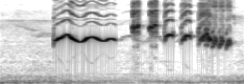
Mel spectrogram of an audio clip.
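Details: Orange-headed thrush in song, opening with a long, warbling, wavering whistle lasting about half a second, then breaking into a rapid jumble of short, bright, high notes and trills. Low background rumble throughout.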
